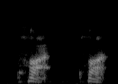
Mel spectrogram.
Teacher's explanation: there's a little puff of voicelessness that persists into the into the following vowel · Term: voiceless stops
